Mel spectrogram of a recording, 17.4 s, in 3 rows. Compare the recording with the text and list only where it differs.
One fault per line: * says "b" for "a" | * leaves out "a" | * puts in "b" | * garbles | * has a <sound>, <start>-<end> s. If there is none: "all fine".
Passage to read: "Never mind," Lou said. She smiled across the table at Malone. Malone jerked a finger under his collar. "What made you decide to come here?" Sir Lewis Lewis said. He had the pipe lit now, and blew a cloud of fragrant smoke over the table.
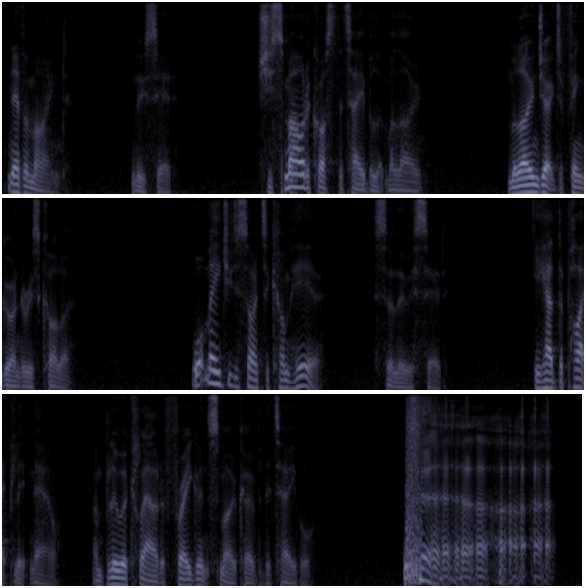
* leaves out "Lewis"
* has a laugh, 15.7-17.2 s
